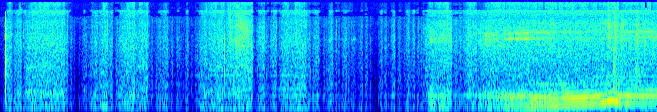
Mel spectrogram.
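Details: French Bulldog and Boston Terrier cross reacting to the weekly tornado siren, which it hates; after a quiet stretch a rising, wavering howl begins and grows louder near the end.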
